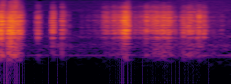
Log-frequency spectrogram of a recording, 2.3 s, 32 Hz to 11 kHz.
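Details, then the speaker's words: Dumont RA-103D Rumson radio under restoration, first sound test: irregular bursts of scratchy crackle over faint steady hum as the volume knob moves; dirty volume control. "that's a good sign this have a rather dirty volume"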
